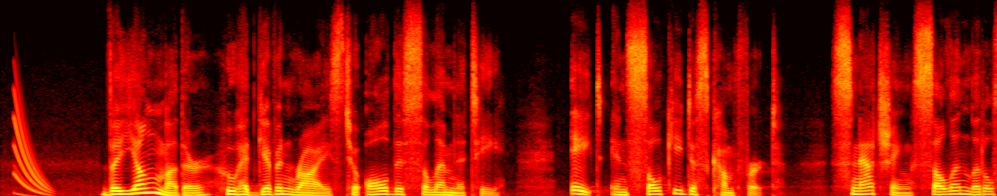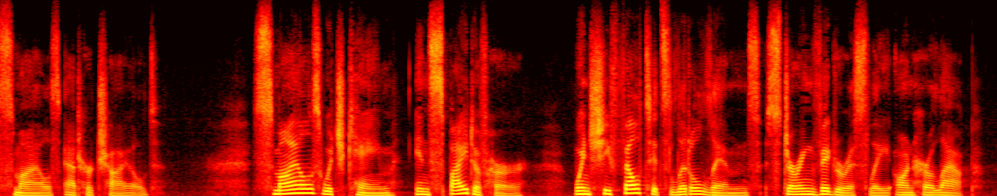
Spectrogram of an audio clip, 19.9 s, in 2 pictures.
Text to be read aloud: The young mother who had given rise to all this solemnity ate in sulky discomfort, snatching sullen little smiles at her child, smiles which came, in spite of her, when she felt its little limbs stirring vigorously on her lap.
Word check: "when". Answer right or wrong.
right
